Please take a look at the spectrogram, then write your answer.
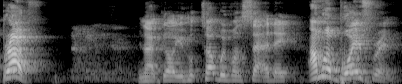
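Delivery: loud, rising outburst at a rival; angry confrontation. Acted. Boyfriend phones the man his girlfriend cheated with, angry shout. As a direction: confront him, building to a shout.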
